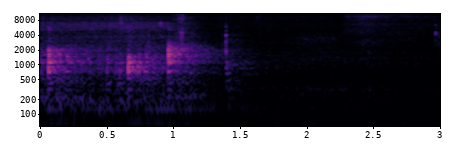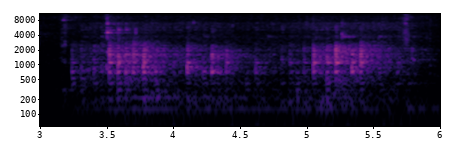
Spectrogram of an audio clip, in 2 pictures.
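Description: Water bubbling in a glass hookah base as the smoker takes two long draws on the hose to get a fresh bowl going, the second starting about three seconds in. A faint steady low hum lies underneath.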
